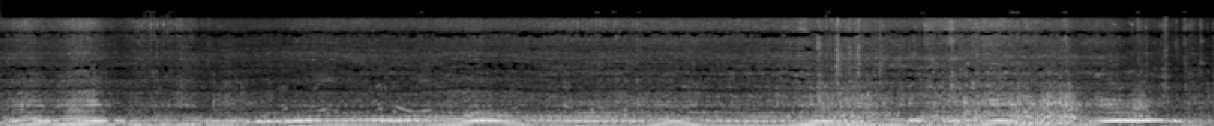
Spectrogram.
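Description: A lifted off-road pickup's engine revs in repeated surges as the truck crawls up a rock ledge. The throttle blips rise and fall every second or so.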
